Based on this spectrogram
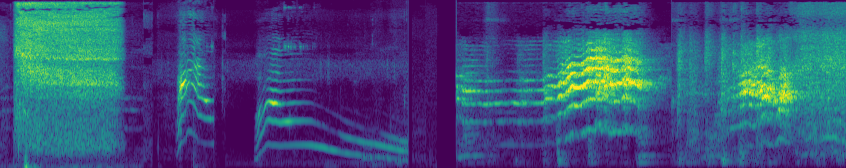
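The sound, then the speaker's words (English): A pet cat with diabetes lets out a breathy hiss, then a run of four loud meows, some short and others long and drawn-out, rising and wavering in pitch. No one speaks. “I have to check my cat if it's okay.”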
